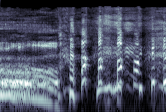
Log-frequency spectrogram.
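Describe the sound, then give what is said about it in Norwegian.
A voice imitates a tiger's roar: a long, loud, rough growl, followed by a few short huffing grunts. “men, ja, det er det nærmeste en tiger jeg klarer å komme.”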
